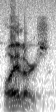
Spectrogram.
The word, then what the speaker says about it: Euler: famous formula known as Euler's formula if you're curious Euler was a Swiss mathematician consequently it has the German pronunciation and the Euler's formula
